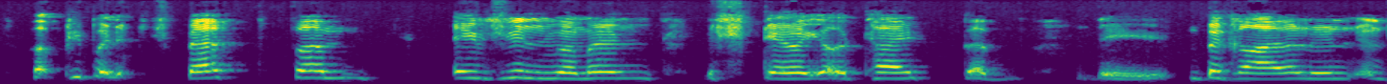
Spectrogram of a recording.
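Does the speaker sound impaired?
Yes: cerebral palsy and deafness.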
